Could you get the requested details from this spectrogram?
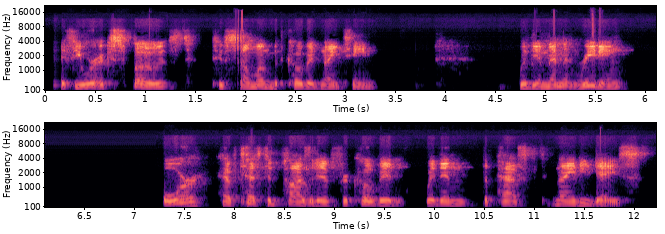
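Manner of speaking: measured, slow, deliberate, slowed-down delivery. Rereading the motion after being asked to: talking slower. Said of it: "I can talk slower as well".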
